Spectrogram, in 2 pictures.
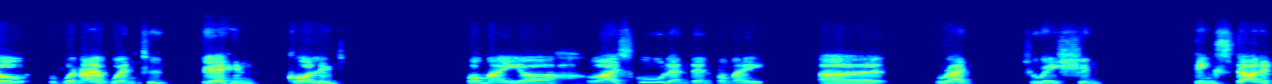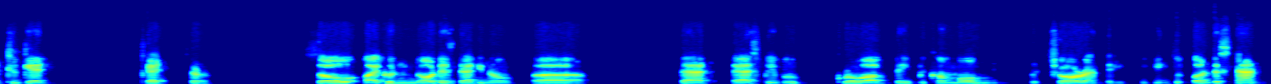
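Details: Adult male who stammers, describing his own stammer as quite severe: stuttering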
